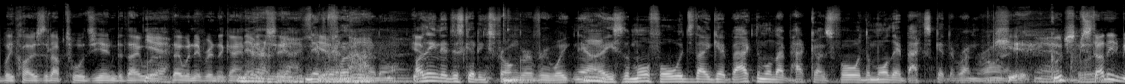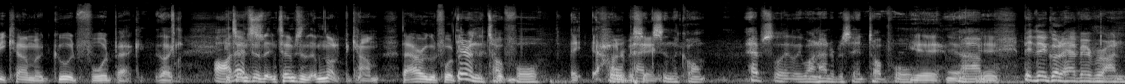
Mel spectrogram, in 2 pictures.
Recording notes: BTFU is filmed and recorded at The Village Inn Paddington.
